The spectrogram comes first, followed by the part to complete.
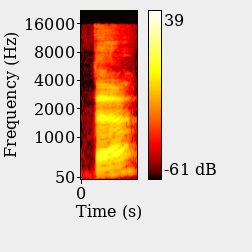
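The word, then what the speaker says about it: تاء: So they say Alif, Be, Te, Se. The right way of pronouncing these Arabic letters is Alif, Ba, Ta, Sa.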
